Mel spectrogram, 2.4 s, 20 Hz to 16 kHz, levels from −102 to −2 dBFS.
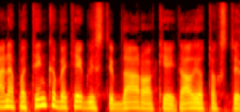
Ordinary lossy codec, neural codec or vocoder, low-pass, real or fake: MP3, 64 kbps; autoencoder, 48 kHz, 32 numbers a frame, DAC-VAE, trained on Japanese speech; 14.4 kHz; fake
